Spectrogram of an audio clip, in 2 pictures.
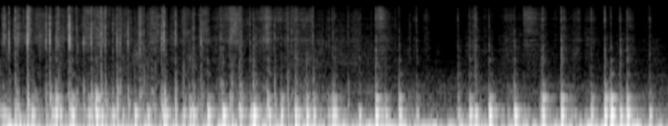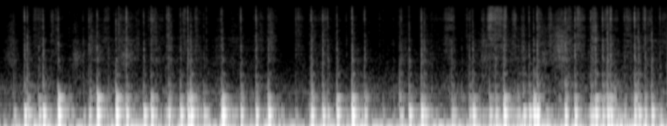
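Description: Both hands tap fast with fingertips and short nails on the flat, solid light-wood panel top of a wooden nightstand. The result is a dense, continuous patter of dull, low, woody knocks that die away quickly, with faint brighter clicks from the nails.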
